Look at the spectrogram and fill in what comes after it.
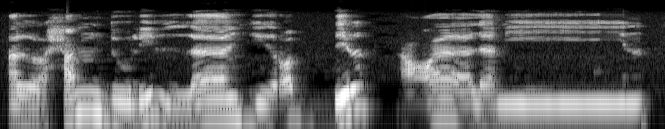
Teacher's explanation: kalimat sebelumnya maka Hamzah ini digugurkan artinya langsung kita masuk kepada lemnya Alhamdulillahirobbil alamin apabila dia di awal ayat atau di awal kalimat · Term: Hamzah washal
